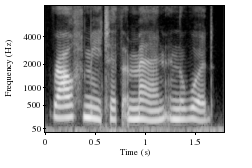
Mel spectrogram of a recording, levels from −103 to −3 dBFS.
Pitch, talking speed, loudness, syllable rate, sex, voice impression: 215 Hz, 235 wpm, -18 LUFS, 5.0 syllables/s, female, feminine, slightly young, slightly clear, slightly cute, friendly, slightly lively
